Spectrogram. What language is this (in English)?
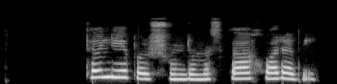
Pashto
